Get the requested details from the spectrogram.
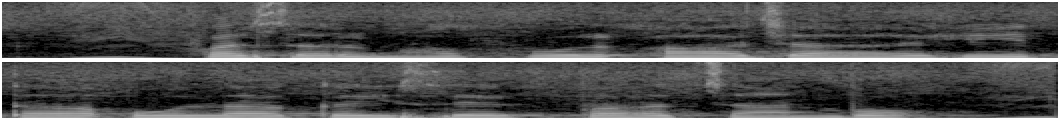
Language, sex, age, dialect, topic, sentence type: Chhattisgarhi, female, 18-24, Eastern, agriculture, statement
